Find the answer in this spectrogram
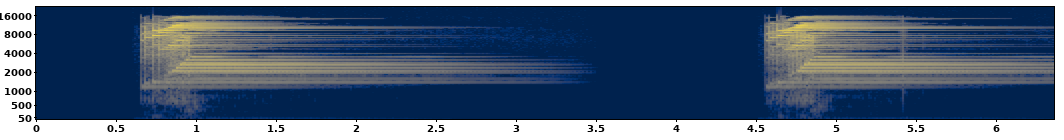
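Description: A magical sparkle chime sound effect, played twice about four seconds apart. Each is a quick shimmering run into a bright ringing chord that fades away over about two seconds.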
